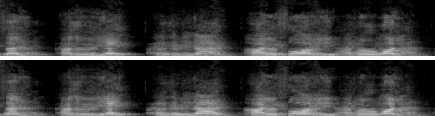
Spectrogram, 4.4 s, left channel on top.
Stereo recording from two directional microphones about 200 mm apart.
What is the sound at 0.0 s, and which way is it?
A man's voice, 10° left (ahead or behind).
